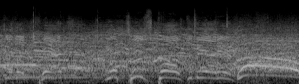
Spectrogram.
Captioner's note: crowd chatter; crowd cheering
